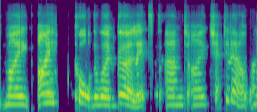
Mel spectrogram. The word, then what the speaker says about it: Görlitz: Görlitz, is that the correct pronunciation? Görlitz. The emphasis is on the first syllable. Görlitz. So it's like a U, Görlitz. Yeah, right, okay, yeah.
